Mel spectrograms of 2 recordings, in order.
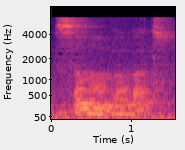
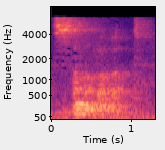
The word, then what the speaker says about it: samabhavat: Tasya nabe samabhavat. – Padmakosho Hiranmaya. – Padmakosho Hiranmaya. – Tasmin Jagnye Maharaja. Svayambhush Chaturanana. – Svayambhush Chaturanana. – The second syllable in Samabhavat is short. Samabhavat. It's not Samabhavat. It's Samabhavat.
